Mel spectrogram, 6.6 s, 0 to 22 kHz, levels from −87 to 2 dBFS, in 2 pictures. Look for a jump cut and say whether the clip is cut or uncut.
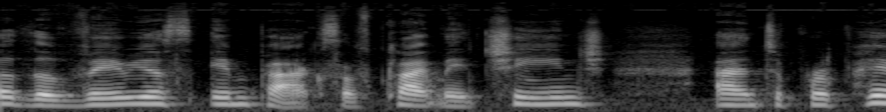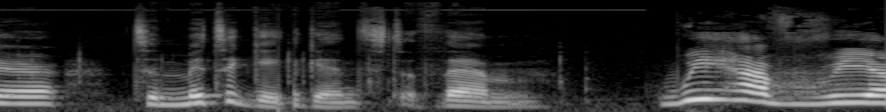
cut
